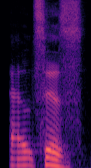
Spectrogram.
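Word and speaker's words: else's: और इसकी प्रोनाउंसिएशन क्या आएगी इसे भी देखो, इसे हम बोलते हैं एल्सिस। फिर से बोलो, प्रोनाउंशिएट करो इसे मेरे साथ में, एल्सिस बोलते हैं इसको, ये बात ध्यान रखना।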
